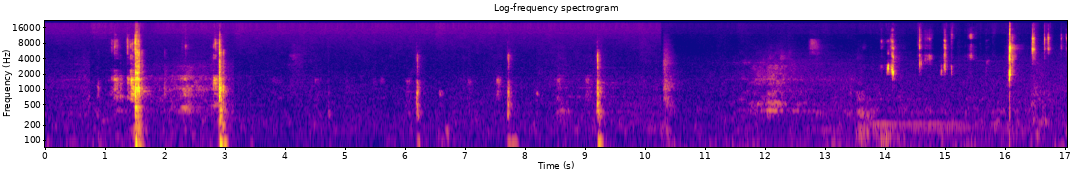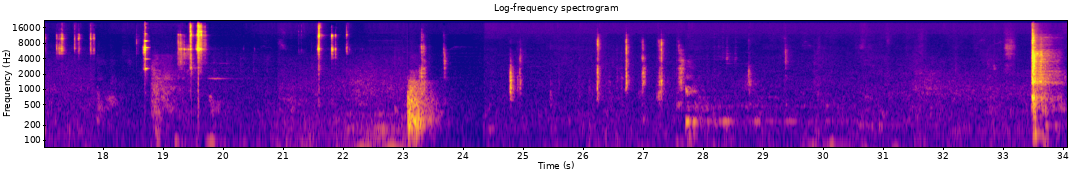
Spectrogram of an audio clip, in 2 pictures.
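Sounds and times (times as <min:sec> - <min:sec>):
small hard objects clicking: 0:14.0 - 0:17.9, 0:18.6 - 0:19.8, 0:21.3 - 0:22.1.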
